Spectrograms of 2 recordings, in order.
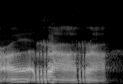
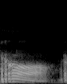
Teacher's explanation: ro berbaris Fathah di atas dia kena tebal tafkhim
